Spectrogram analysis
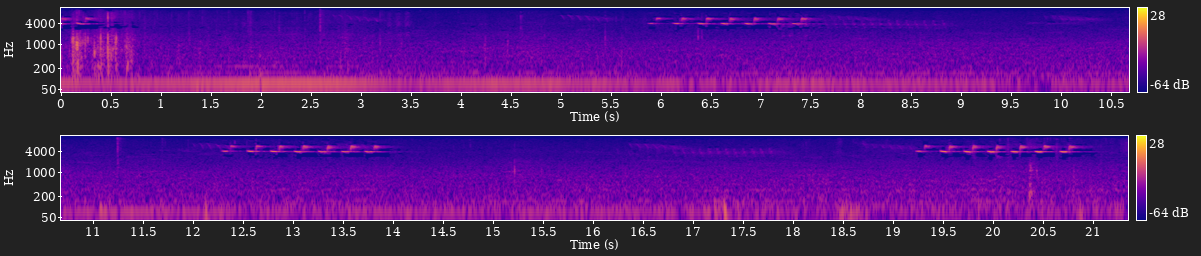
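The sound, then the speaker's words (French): Great tit calling in woodland with tall trees, its bright, high, repeated phrases coming in several short rhythmic bursts separated by quiet gaps, over a faint steady low hum. “Que la charbonnière. Tu vois, on entendait la note là.”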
